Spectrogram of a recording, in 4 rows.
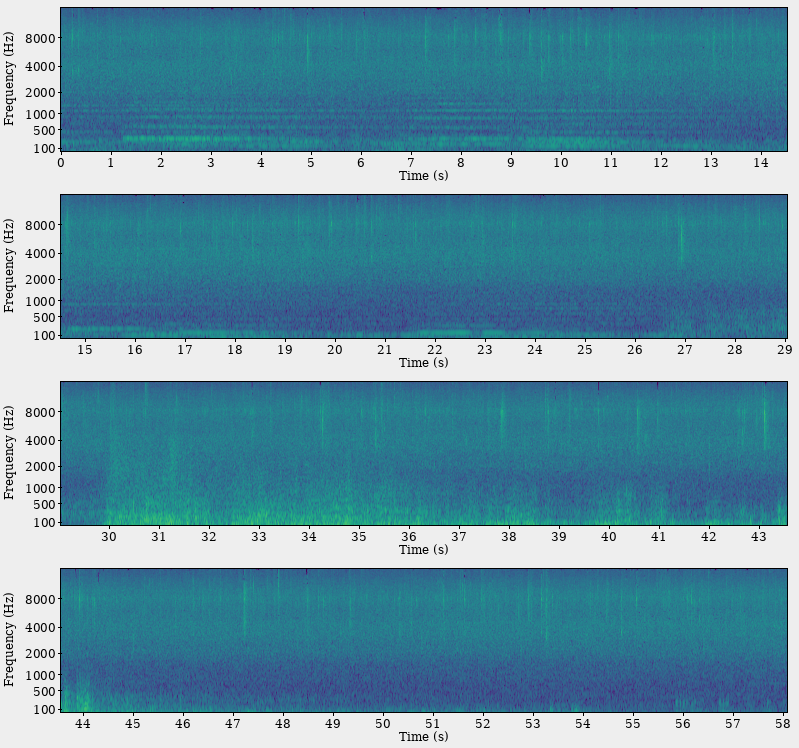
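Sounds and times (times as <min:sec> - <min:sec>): steady rain: 0:00.0 - 0:58.0
rolling thunder: 0:26.7 - 0:48.7.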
